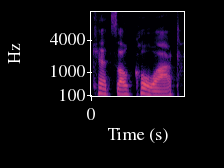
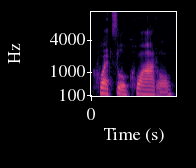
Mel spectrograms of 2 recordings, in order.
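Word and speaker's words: Quetzalcoatl: the second world is Ketzel Kat. And I'm pronouncing it like the the Aztecs would. People often call him Quetzel Quad.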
